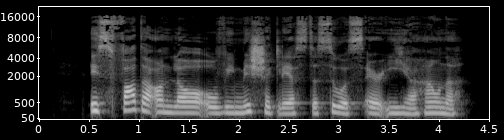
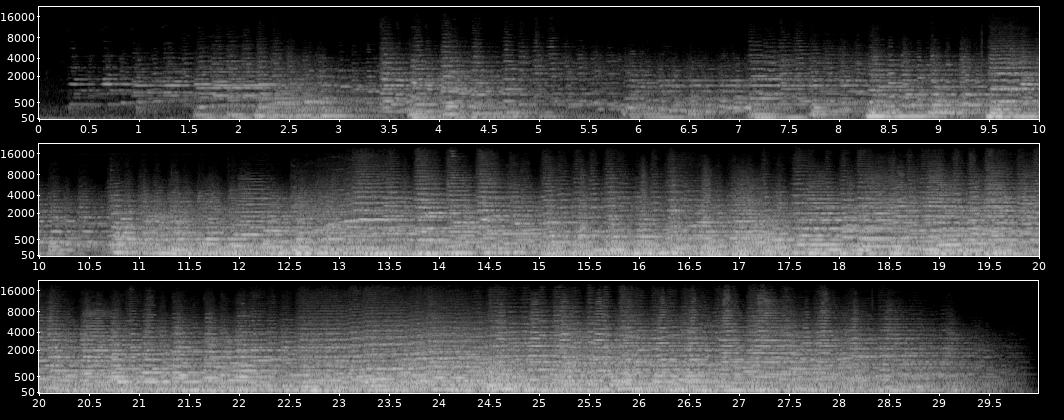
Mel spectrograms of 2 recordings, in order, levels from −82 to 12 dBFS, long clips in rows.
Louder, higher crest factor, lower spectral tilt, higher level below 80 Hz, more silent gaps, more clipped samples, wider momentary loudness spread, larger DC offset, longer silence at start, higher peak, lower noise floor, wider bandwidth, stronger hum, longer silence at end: second, -19 LUFS vs -16 LUFS; about the same, 18 dB vs 14 dB; second, -4.5 dB/octave vs -6.5 dB/octave; second, -66 dBFS vs -30 dBFS; neither; neither; second, 7 LU vs 16 LU; neither; first, 0.5 s vs 0.3 s; about the same, 0 dBFS vs -2 dBFS; first, -70 dBFS vs -44 dBFS; first, 16.5 kHz vs 14 kHz; neither; about the same, 0.3 s vs 0.35 s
